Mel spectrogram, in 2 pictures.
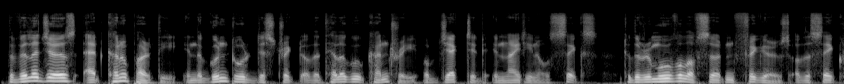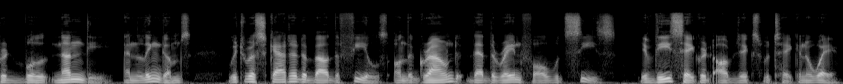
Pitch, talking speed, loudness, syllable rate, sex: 95 Hz, 180 wpm, -21 LUFS, 5.6 syllables/s, male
